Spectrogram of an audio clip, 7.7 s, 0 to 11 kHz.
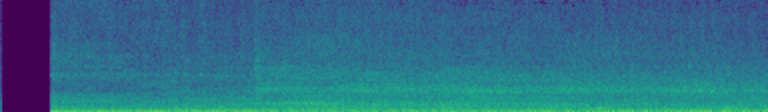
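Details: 2004 Chevy Silverado 5.3L LS V8 on its cold first start after a performance cam swap (218/227 duration, .526/.524 lift), accessories not yet hooked up: catches and settles into a steady, slightly loping idle with an even chuff. Normal idle.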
